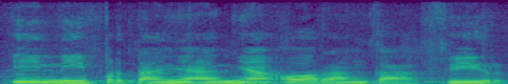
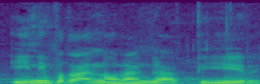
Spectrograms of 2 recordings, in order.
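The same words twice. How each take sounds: First: "Ini pertanyaannya orang kafir" said slowly, each word separate; slow emphatic repeat. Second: Said in the usual way. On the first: Shown as a demonstration. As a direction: stress "pertanyaannya" so the weight falls on the question, not the man. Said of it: "Ulangi, anu, aku ulangi, kamu perhatikan".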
